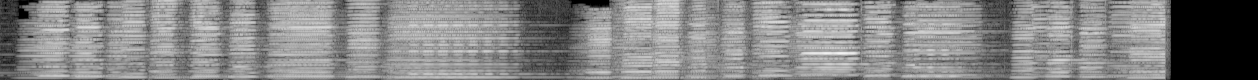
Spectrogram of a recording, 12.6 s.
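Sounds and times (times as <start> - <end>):
hymns on chromatic harmonica: 0.0 - 11.7.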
